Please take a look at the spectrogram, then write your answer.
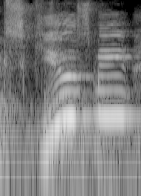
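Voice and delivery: shot up very high, offended; a shrill-free but sky-high excuse me; mock indignation. Reacting to his accusation.

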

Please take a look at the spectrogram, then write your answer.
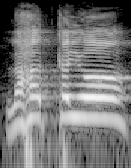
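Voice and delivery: loud, high call to the crowd; shouting herald. Retold or imitated. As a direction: cry out to the revellers. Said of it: "merong sisigaw".

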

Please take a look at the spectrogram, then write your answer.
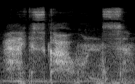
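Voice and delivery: slow, drawn-out whisper; Mia Stammer. Retold or imitated. Vlogger on the rainy porch imitating another YouTuber, slow whisper. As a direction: whisper it slowly, as a playful imitation. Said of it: "I feel like Mia Stammer right now".

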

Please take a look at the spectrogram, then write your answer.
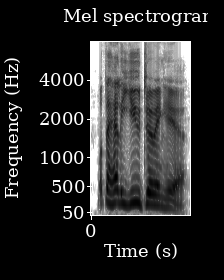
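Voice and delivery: high, loud accusing demand; loud furious accusation. Acted. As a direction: hurl the question at him. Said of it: "he asked accusingly".

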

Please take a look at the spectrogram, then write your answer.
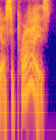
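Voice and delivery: high questioning echo of the word; surprised parents. Acted. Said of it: "turn and look and say".

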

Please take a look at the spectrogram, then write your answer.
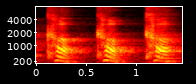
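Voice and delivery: "Khở" low, short, from the throat; throat-clearing kh. Shown as a demonstration. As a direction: hawk out "khở" like dislodging a fishbone. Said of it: "Ăn cá hóc xương khạc ra". (khạc "khở" từ cuống họng)

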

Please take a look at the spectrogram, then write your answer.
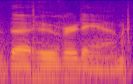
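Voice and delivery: ordinary talk, nothing marked

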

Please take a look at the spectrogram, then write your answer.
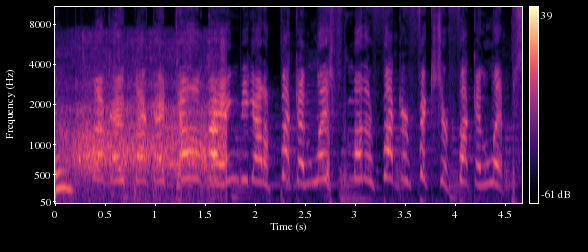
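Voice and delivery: barking drill sergeant berating a recruit; angry drill sergeant. Acted. Drill sergeant chewing out a player in the lobby. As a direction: play the foul-mouthed sergeant.

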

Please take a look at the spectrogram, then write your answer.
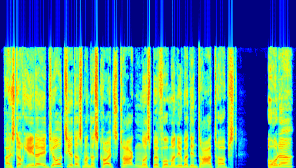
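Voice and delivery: high, loud, exaggerated denial; protesting innocence. A narrator's reading. Bedford denying to Tommy he meant harm, loud protest. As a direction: protest loudly, feigning innocence.

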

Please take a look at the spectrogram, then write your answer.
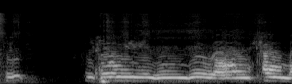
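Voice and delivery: usual speaking voice

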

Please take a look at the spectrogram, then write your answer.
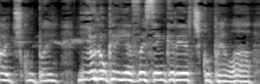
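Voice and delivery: hushed sorry; soft apology. Acted. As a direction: apologise quietly. Apologising softly.

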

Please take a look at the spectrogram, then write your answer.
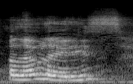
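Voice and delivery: high, slow, smooth flirt; seductive greeting. Acted. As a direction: purr it at the ladies. Posing, greeting imaginary ladies.

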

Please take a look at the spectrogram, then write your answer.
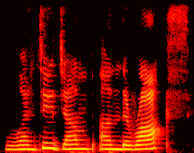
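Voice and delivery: slow, drawn-out goat voice. Acted. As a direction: stretch each word like a lazy goat. Goat asks the spider.

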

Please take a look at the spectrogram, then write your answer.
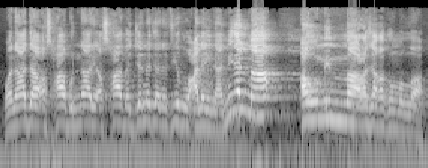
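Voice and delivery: loud chanted Quran recitation; loud verse recitation. Acted. Preacher proclaiming the verse to mourners, loud and chanted.

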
